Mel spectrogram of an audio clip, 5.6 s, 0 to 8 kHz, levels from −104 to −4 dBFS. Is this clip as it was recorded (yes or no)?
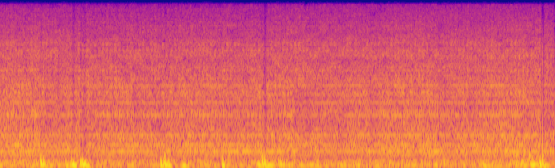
yes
